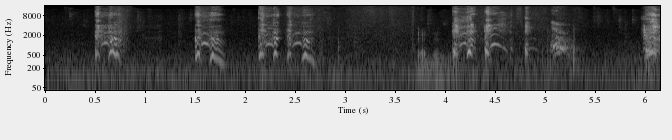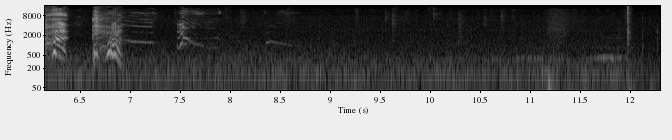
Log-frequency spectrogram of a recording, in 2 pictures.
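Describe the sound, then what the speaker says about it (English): Repeated short coughs from the character Daniel in the Life is Strange video game recur in bursts across the scene, with dog yips and whimpers mixed in over a steady background hum. "Why do they keep using the same coughing sound for Daniel?"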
